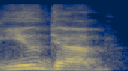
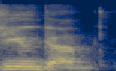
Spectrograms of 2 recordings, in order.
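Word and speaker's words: U-Dub: And if you haven't picked up, they're calling it Udub. That is the dub is for W, but it's a lot of syllables. So instead of referring to it as UW, it's known as Udub.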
